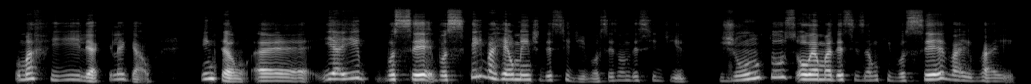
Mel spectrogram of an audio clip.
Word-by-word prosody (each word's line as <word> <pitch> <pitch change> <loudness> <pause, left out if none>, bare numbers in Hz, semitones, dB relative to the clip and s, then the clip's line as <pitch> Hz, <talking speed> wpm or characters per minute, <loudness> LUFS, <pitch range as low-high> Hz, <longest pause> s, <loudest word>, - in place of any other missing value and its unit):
1 240 +5 0
filha 210 - -3
que 150 +8 -24
legal, 240 -1 -10 0.5
então, 245 - +1
eh, 170 -3 -1
e 250 - -4
aí, 255 +2 -1
você 225 - +6
voc 205 0 -4 0.2
quem 365 +3 -5
vai 300 -4 0
realmente 230 -3 0
decidir 200 - -14
ou 130 - -16
vocês 175 +6 -18
vão 190 0 -19
decidir 180 -6 -18 0.3
juntos 295 - -4
ou 230 0 +7
é 225 - +7
uma 220 0 0
decisão 205 -2 -6
que 205 -1 -23
você 180 - +2
vai 205 -8 -8
vai, 155 -2 -12
210 Hz, 155 wpm, -20 LUFS, 175-240 Hz, 0.5 s, ou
